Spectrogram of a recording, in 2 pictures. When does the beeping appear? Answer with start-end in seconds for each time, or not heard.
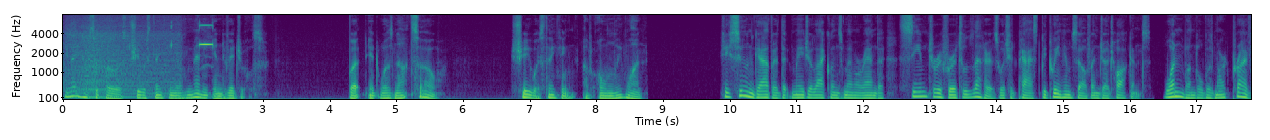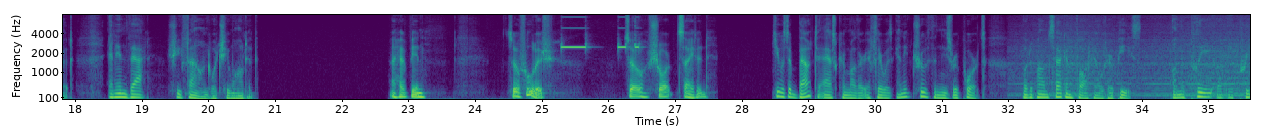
1.6-2.3, 25.3-26.5.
